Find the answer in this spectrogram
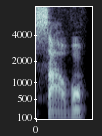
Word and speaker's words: savon: The actual French pronunciation is SaVon.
